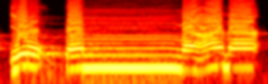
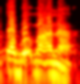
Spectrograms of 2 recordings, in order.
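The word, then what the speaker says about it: ارْكَب مَّعَنَا: Bacanya irkam ma'ana. Nggak boleh irkab ma'ana.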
